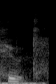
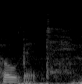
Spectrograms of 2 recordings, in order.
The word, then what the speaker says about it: H0v0t: I'm getting word that the team name is actually Hoot, not Hovit. Hoot? It's Hoot, and I guess the V is silent, so...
